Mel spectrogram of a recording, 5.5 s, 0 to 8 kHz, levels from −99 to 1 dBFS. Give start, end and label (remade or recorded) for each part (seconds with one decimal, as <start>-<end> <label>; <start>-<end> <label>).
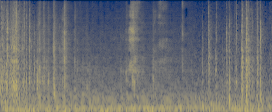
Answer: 0.0-0.7 recorded; 0.7-3.9 remade; 3.9-5.5 recorded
